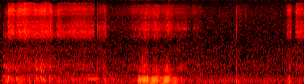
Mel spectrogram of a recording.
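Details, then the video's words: A five-month-old female pit bull sleeping and dreaming with her tongue out snores with soft wheezy breaths, then a louder buzzy snort near the middle, followed by quieter breathing. "Lexy snoring and dreaming"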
